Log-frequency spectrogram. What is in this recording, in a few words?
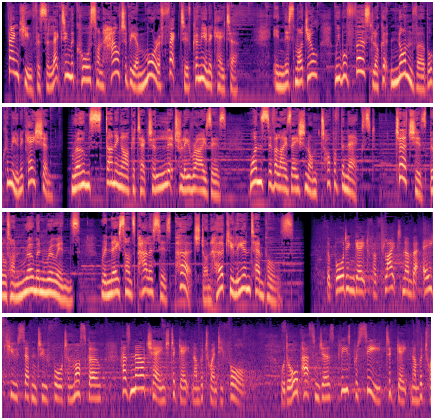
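British English, narration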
